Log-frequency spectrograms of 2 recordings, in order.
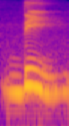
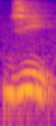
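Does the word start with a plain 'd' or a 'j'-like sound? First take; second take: plain d; j-like. First: It starts with a plain hard 'd' sound. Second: It starts with a soft 'j'-like sound. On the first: This is how it is said in some other regions. "there are some regions in Brazil where people will say D" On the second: This is how it is said in the speaker's southeastern region. "in my region, is pronounced like this. ... Just like letter G"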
